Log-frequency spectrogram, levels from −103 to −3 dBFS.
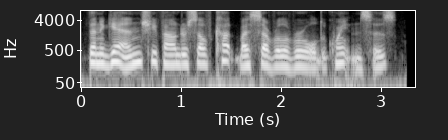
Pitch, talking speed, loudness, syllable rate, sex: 180 Hz, 215 wpm, -18 LUFS, 6.3 syllables/s, female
